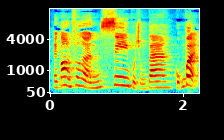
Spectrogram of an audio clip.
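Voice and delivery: ordinary talk

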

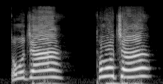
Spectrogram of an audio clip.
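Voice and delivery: high, loud desperate calls into the dark; frantic calling. Retold or imitated. Mother searching the riverbank calls for her daughter, frantic high shouts.

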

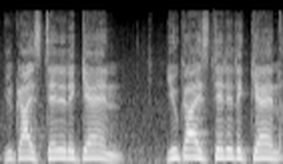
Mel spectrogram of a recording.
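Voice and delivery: yelling at chat for tricking him again; exasperated shout. Real, not acted. Streamer yelling at his chat after a trolling name.

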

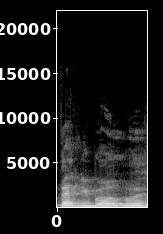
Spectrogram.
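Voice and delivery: hammed-up weepy gratitude; crying thanks. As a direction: imitate Troy thanking through tears. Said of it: "my boy Troy just crying".

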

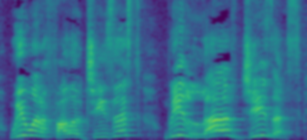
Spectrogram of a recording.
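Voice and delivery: loud, slow declaration; eager crowd. Acted. New followers announcing their faith, loud and slow. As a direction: cheer your devotion. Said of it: "all these people are like".

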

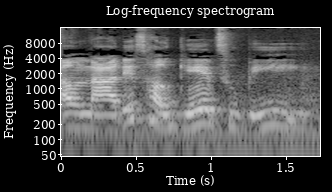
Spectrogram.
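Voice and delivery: a grudging private thought; jealous friend thinking to herself; jealous inner thought. Retold or imitated. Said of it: "that hoe like".

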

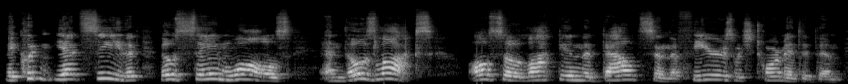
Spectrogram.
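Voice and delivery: ordinary delivery

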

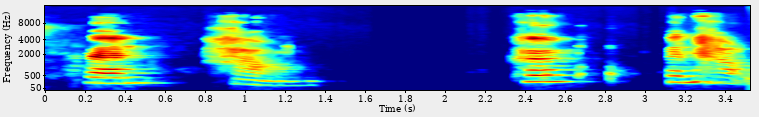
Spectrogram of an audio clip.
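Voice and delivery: K, ben, haun said with gaps; syllable-by-syllable practice. Shown as a demonstration. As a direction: carefully sound out K, ben, haun separately. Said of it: "Try again".

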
